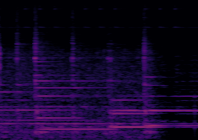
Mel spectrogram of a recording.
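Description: Guqin, a seven-string Chinese zither, being plucked: four single notes, each ringing on, the first at the start and the last near the end.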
